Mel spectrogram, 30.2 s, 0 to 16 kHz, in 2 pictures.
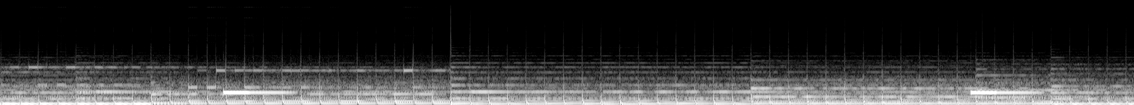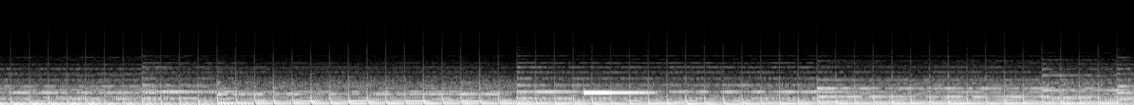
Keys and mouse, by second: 0.1 KP_3, 0.8 Tab, 1.3 z, 2.1 click, 4.5 right click, 4.7 a, 5.3-6.3 middle drag, 6.3 ctrl+KP_7, 7.1 middle click, 7.5-10.0 typing, 7.9 middle click, 11.1-12.9 drag, 14.3 ctrl+KP_7, 14.3 click, 15.0 middle click, 15.8-17.4 drag, 16.8 z, 17.4 z, 18.0-19.0 drag, 20.3 click, 21.4 z, 22.5 click, 23.3 middle click, 24.0 click, 26.0 z, 26.5 a, 27.7 z, 28.3 middle click.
